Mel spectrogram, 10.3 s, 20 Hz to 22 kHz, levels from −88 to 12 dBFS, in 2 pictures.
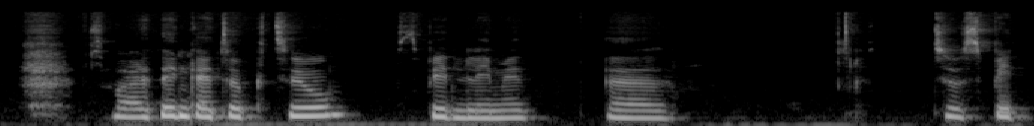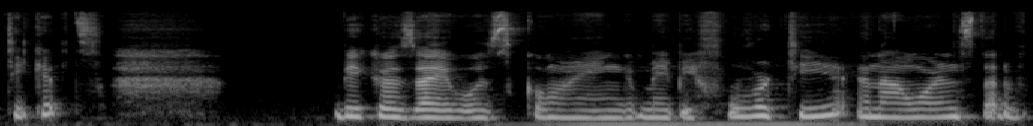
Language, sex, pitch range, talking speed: Italian, female, 210-250 Hz, 130 wpm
